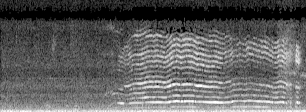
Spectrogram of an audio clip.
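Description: Steady low airliner cabin noise, with an infant crying in one long, slightly wavering wail from about two seconds in that stops just before the end.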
